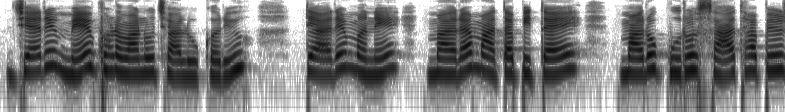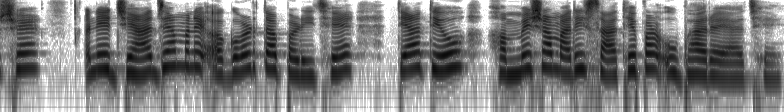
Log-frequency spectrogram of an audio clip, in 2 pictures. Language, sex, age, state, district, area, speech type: Gujarati, female, 18-30, Gujarat, Mehsana, rural, spontaneous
